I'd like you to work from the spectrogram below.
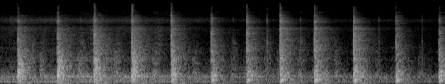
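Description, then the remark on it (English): A 100-pound Bradley upright strap power hammer pounds and flattens a hot railroad spike in a steady, fast rhythm, about two heavy strikes per second, each a sharp clanging thud over a constant low machine hum, loud. “It's a 100-pound Bradley upright strap hammer, and you can see that it just really forged that railroad spike down quite a bit, how much I flattened that out in one heat.”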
